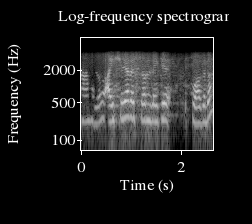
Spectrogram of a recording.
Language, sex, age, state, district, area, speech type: Malayalam, female, 18-30, Kerala, Wayanad, rural, conversation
